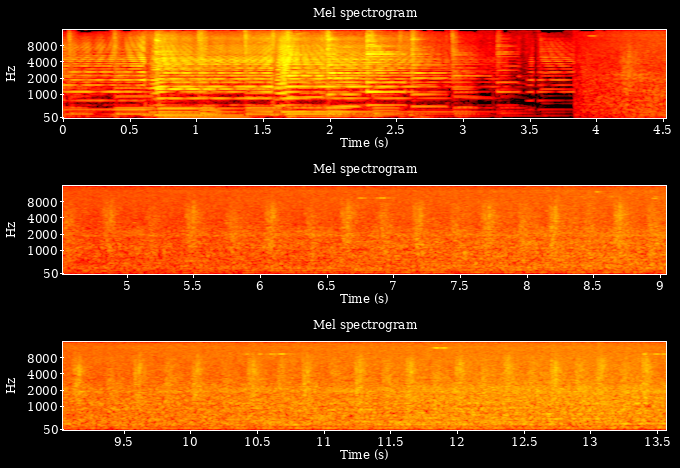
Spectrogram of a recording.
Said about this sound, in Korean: 경기도 파주의 한 인쇄소. 인쇄기 돌아가는 소리로 가득한 이곳에서 갓 나온 교정지를 꼼꼼하게 살펴보는 한 사람.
